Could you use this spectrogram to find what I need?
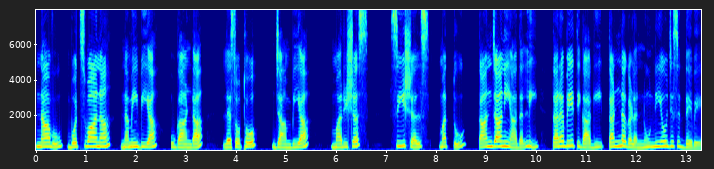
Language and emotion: Kannada, neutral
